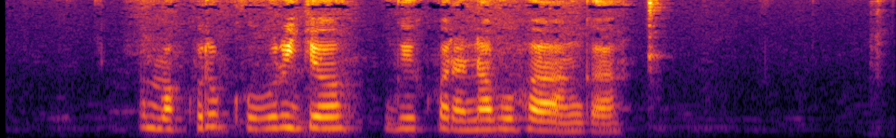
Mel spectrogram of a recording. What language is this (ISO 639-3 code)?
kin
